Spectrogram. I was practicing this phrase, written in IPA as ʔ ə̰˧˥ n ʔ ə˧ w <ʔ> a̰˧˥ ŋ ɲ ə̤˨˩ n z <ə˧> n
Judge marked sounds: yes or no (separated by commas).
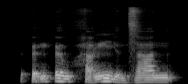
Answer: no, no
